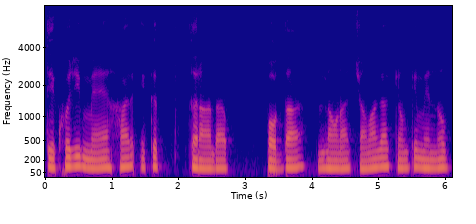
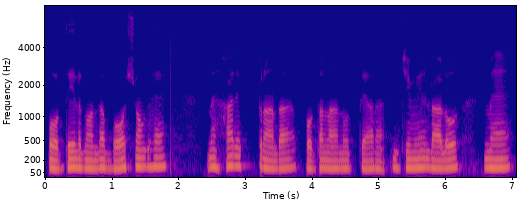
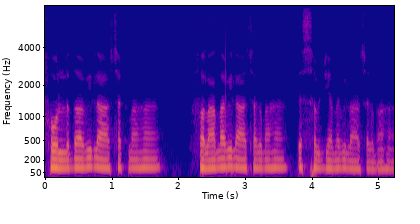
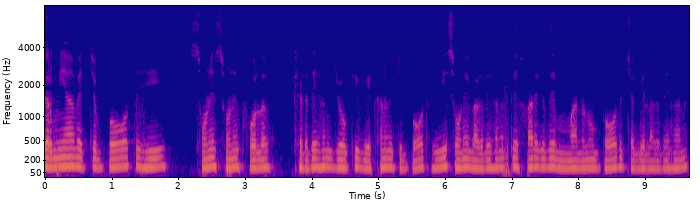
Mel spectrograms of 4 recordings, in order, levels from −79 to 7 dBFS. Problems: background sounds at intervals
